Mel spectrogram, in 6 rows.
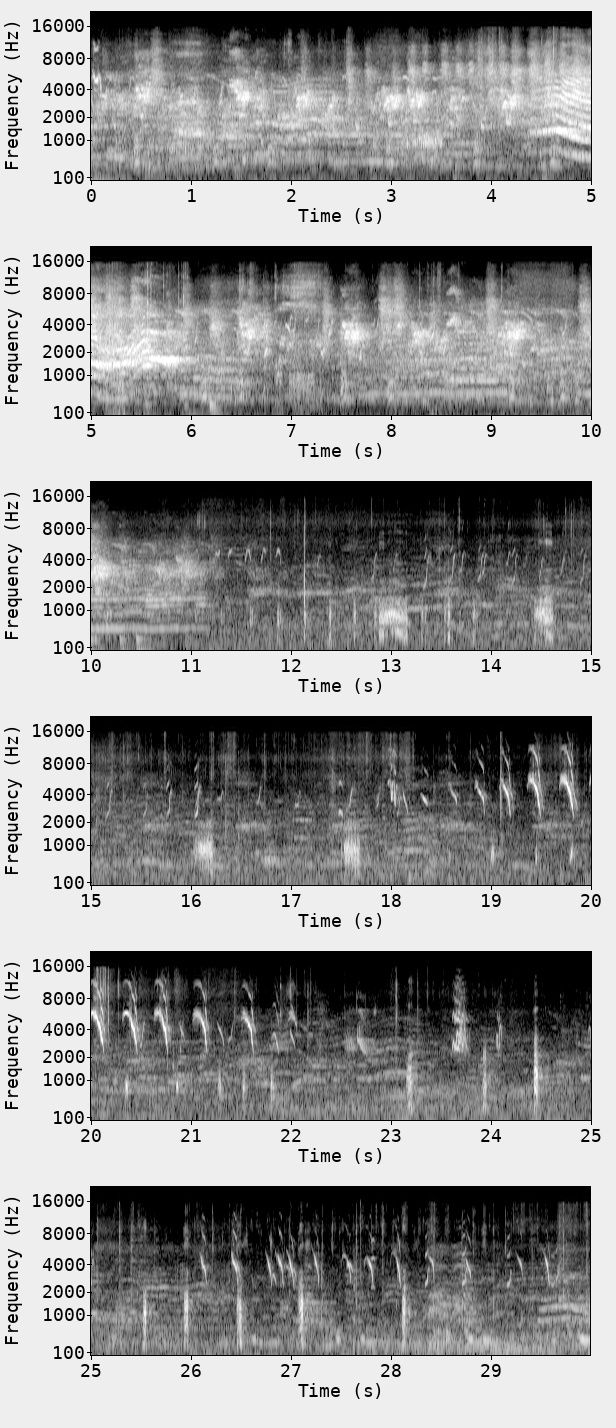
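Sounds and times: chicks peeping: 0.0 - 29.9
hen clucking: 6.0 - 29.9.

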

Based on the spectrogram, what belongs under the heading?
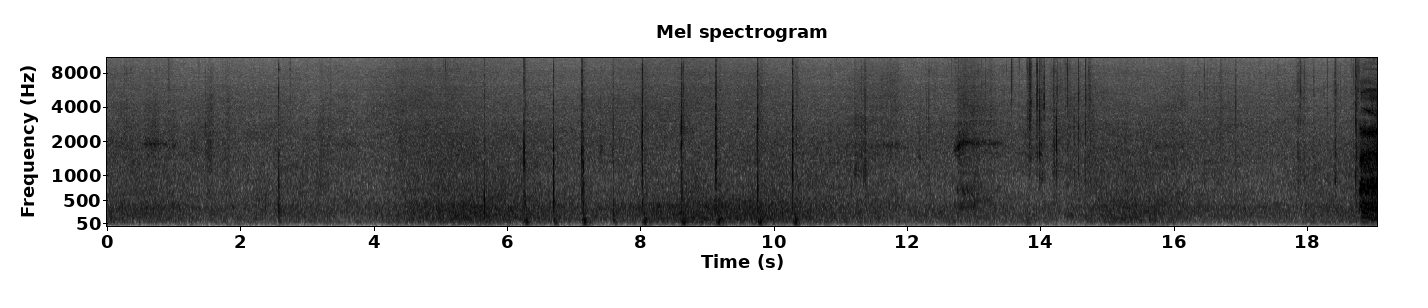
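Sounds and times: coconut husk cracking: 5.4 - 11.6, 12.2 - 15.0, 16.2 - 19.0.

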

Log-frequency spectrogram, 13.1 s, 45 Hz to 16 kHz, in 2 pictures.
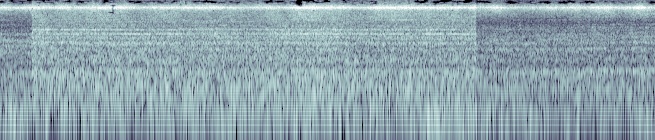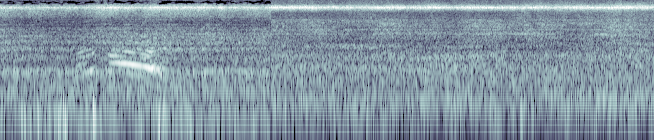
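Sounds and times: jet aircraft rumble: 0.0 - 13.0.

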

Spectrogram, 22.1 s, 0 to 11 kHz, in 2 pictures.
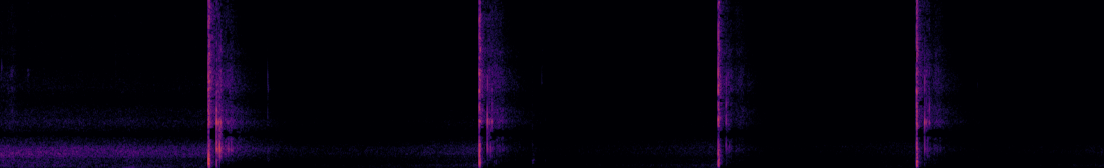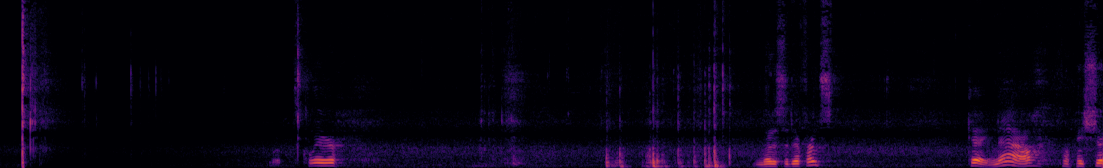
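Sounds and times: suppressed pistol shots: 2.1 - 2.8, 4.8 - 5.4, 7.2 - 7.6, 9.2 - 9.8, 11.2 - 11.8.

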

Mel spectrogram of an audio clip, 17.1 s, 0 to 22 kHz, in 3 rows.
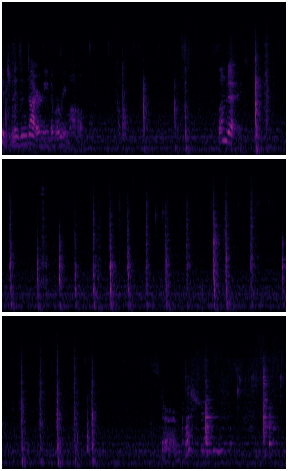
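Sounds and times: knife chopping on wooden board: 5.1 - 13.3.

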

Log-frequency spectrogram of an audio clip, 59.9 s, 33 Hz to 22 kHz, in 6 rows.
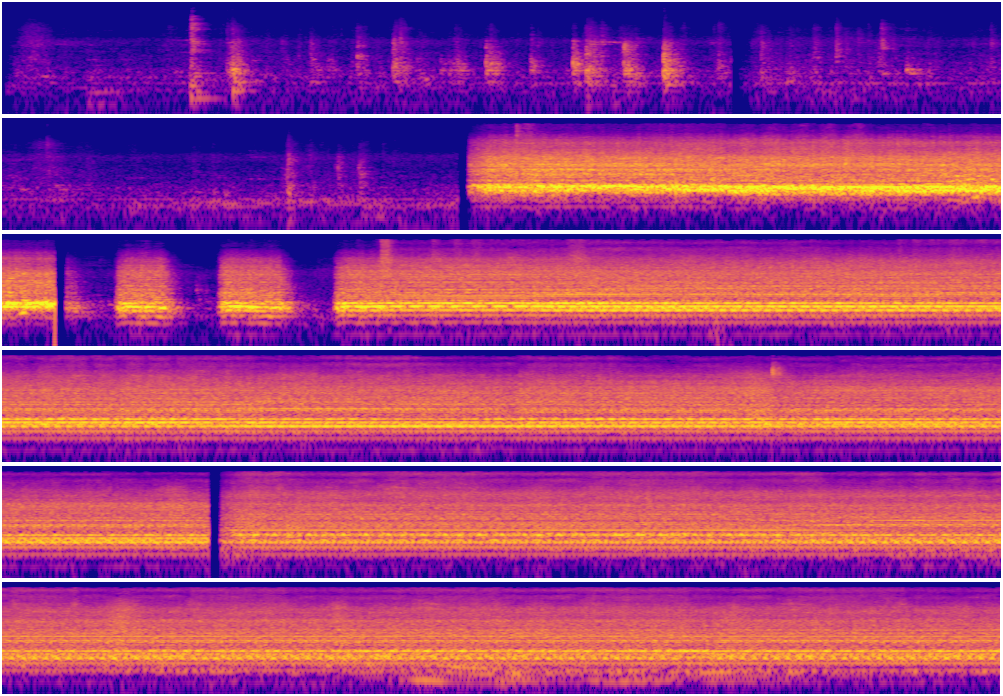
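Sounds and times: pressure washer motor hum: 14.6 - 20.6, 22.2 - 59.9
water spray hissing: 45.8 - 59.9.

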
